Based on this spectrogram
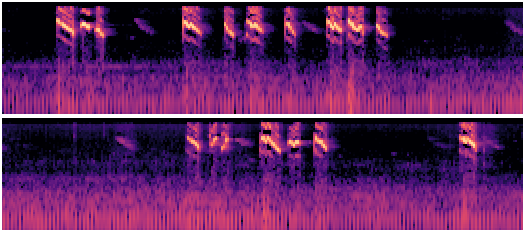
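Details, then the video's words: A white-eye sings in the wild style to provoke a young bird: scattered clusters of high, downslurred whistled notes, a long quiet gap in the middle, and a soft low hum throughout. "BURUNG PLECI NGALAS NEMBAK,MEMICU PLECI BAHAN CEPAT NGALAS BUKA PARUH"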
